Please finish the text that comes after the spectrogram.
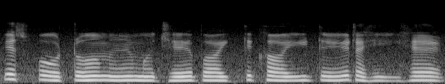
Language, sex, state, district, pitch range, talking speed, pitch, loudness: Hindi, female, Madhya Pradesh, Katni, 180-195 Hz, 120 wpm, 190 Hz, -14 LUFS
